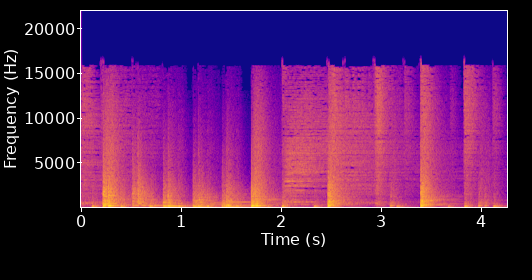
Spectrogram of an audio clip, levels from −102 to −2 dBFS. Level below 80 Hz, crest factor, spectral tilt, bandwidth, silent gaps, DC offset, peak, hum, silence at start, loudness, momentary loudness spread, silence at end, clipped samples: -36 dBFS; 20 dB; -5 dB/octave; 17 kHz; none; under 0.1%; -2 dBFS; none; 0 s; -22 LUFS; 12 LU; 0.05 s; under 0.1%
